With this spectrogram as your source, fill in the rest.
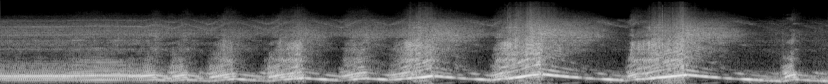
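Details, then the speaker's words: Honda CBR250RR MC22 under restoration, carbs just refitted, running after sitting; revs rise and sag irregularly about once a second under blips, rough. Owner suspects old fuel and a slightly stuck ring; unconfirmed. "I think I just made it a bit of a old fuel caught up. Ring's a bit stuck."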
